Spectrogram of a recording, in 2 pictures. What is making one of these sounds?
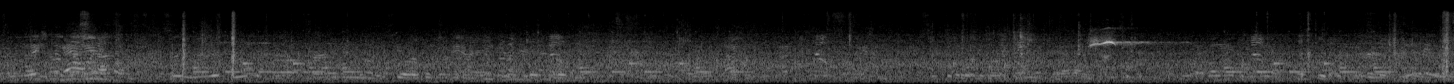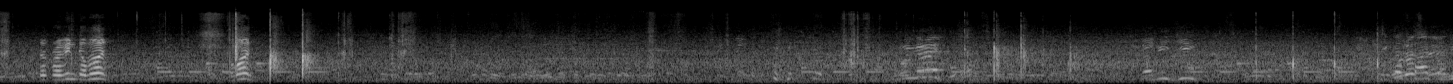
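Men call out to each other across an open field, distant and outdoors.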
